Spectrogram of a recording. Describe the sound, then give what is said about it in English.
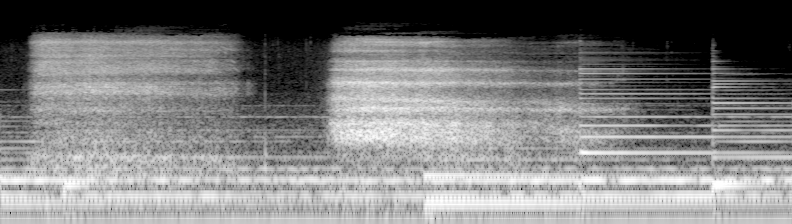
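Two long, deep breaths during a guided breathing exercise: a slow inhale, then a forceful exhale through the mouth like breathing fire. Both are airy and breathy over soft, sustained musical tones. “out through your mouth, pretending you are breathing fire. Ready? Okay. Deep breath in and out.”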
